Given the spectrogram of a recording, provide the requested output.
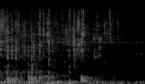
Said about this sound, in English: So when it thickens up, I add water to it.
